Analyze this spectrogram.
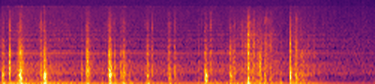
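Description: A brush taps and dabs against a canvas.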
